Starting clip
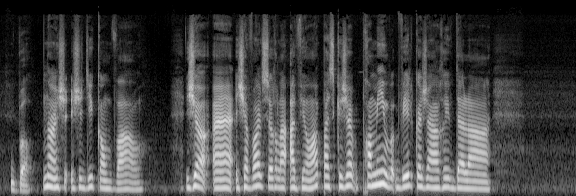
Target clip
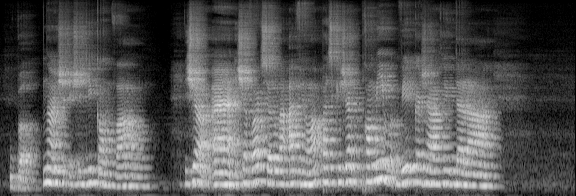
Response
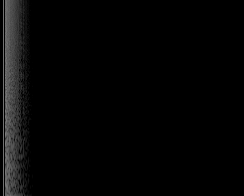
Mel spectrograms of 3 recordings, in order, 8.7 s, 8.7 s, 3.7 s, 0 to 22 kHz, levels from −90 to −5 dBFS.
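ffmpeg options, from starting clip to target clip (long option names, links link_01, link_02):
-filter_complex "[0:a]flanger=delay=4.6:depth=7:regen=57:speed=1.5:shape=sinusoidal,asetrate=62367,aresample=44100,atempo=0.707107,asplit=2[link_01][link_02];[1:a]atrim=start_sample=2205,afade=type=out:start_time=0.23:duration=0.01,atrim=end_sample=10584,adelay=48[link_03];[link_02][link_03]afir=irnorm=-1:irlink=0,volume=-2.5dB[link_04];[link_01][link_04]amix=inputs=2:normalize=0,volume=1.5dB"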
